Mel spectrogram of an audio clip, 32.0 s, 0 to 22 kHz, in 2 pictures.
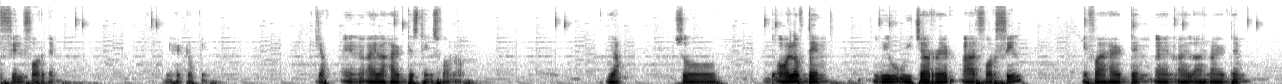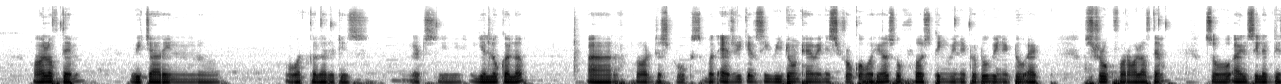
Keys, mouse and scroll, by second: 4.9 click, 8.4-9.5 scroll down 1, 9.5 click, 9.9 scroll down 1, 10.9 shift+click, 13.5 click, 14.9 scroll up 1, 15.6 shift+click, 20.0 click, 27.9 click, 30.5 click.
